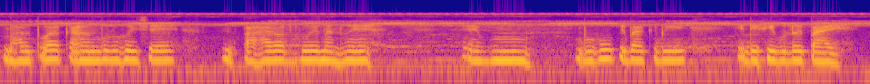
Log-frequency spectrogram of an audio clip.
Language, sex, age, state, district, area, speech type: Assamese, female, 30-45, Assam, Golaghat, urban, spontaneous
